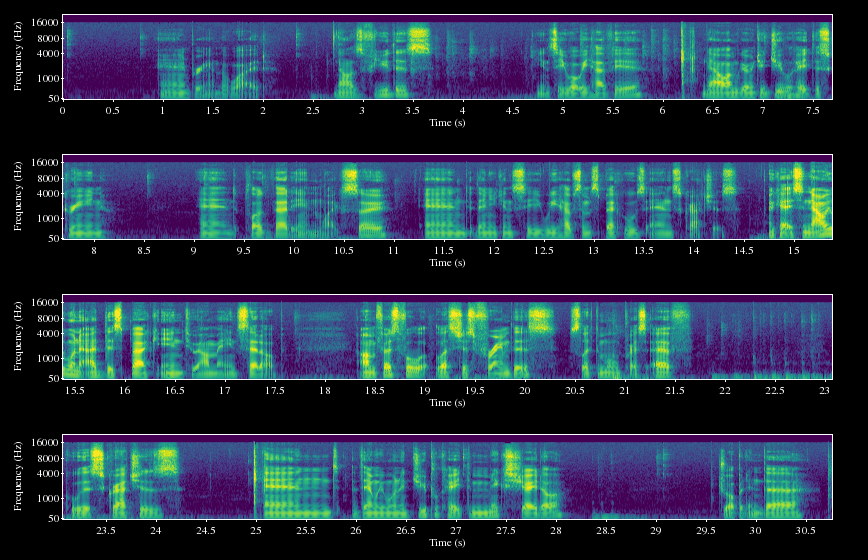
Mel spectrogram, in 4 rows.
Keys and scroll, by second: 7.3 shift+d, 20.9 f, 28.5 shift+d.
